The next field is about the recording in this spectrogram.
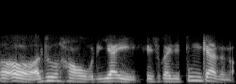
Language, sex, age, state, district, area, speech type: Manipuri, male, 30-45, Manipur, Imphal West, urban, conversation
